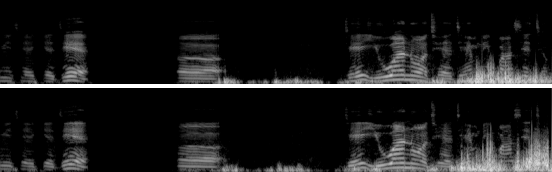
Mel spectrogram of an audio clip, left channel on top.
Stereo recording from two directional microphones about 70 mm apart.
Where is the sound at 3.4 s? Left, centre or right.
Left.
